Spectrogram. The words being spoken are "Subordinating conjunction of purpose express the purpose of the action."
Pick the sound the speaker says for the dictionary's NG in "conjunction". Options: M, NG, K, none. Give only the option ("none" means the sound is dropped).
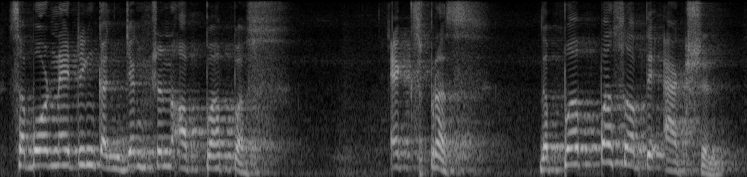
NG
